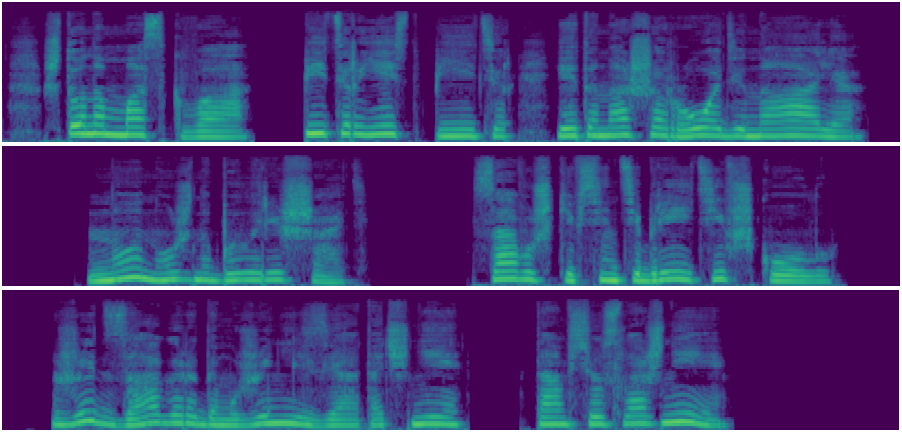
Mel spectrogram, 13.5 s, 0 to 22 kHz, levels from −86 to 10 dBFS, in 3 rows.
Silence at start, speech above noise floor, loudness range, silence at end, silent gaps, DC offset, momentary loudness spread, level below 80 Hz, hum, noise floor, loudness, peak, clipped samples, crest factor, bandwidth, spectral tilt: 0.1 s; over 68 dB; 2 LU; 0.85 s; 1.27-1.50 s, 4.33-4.85 s, 6.33-6.81 s, 8.71-9.10 s, 11.32-11.56 s; under 0.1%; 9 LU; -54 dBFS; none; under -90 dBFS; -23 LUFS; -6 dBFS; under 0.1%; 16 dB; 16 kHz; -6 dB/octave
